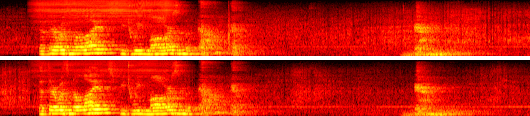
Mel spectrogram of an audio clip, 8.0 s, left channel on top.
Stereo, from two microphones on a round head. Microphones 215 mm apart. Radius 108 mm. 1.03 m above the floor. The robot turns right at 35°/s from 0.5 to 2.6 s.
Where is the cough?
30° left (ahead or behind), 1.4 m.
